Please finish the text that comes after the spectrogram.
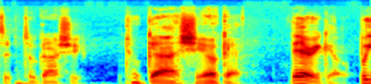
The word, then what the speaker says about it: Togashi: Fuck, I mispronounced it. Togashi. Togashi.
